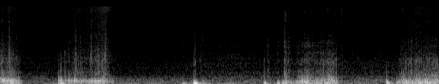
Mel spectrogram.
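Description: Long painted nails scratch the surface of a large, round, solid cork trivet held close to the microphone. The result is muffled, low-pitched rasping that comes in short bursts separated by brief quiet gaps, with a few sharper knocks between them.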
